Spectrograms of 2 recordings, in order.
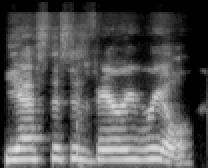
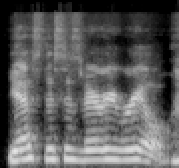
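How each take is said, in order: First: Said in the usual way. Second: Fast, giddy, through laughter; giddy laughing confirmation. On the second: Real, not acted. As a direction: laugh the words out in disbelief. Laughing in disbelief at news.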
